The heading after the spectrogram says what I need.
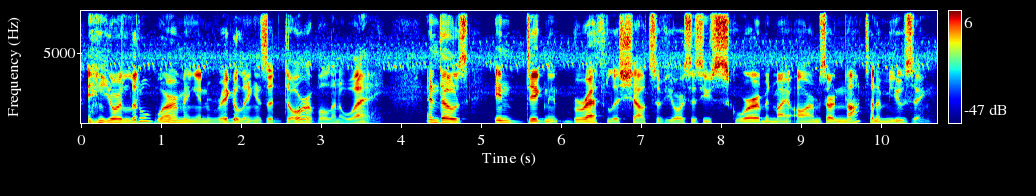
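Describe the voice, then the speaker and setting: Man playing a slow, seductive vampire count. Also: lowish voice, a little hiss or hum. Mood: taunting, possessive. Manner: velvety, taunting, theatrically aristocratic, drawn-out delivery. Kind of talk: scripted romantic roleplay audio, intimate monologue.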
